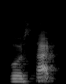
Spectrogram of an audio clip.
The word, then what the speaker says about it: Goursat: So we can call it Cauchy Goursat theorem. Okay, some say this is silent, so Goursat, you can say Goursa, Goursat, because T is silent. But many times we say Goursat also.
